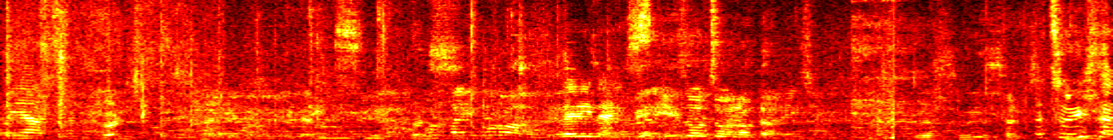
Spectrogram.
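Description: Several adults chatter and talk nearby in a room.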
